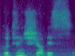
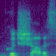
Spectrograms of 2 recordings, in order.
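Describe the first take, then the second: First: "Guten Shabbos" with an extra -en syllable. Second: "Gut Shabbos" with no syllable between the words. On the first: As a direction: say "Guten Shabbos", GOO-ten SHAH-bis. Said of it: "it's more like". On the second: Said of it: "I think he says it's like". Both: Shown as a demonstration.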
